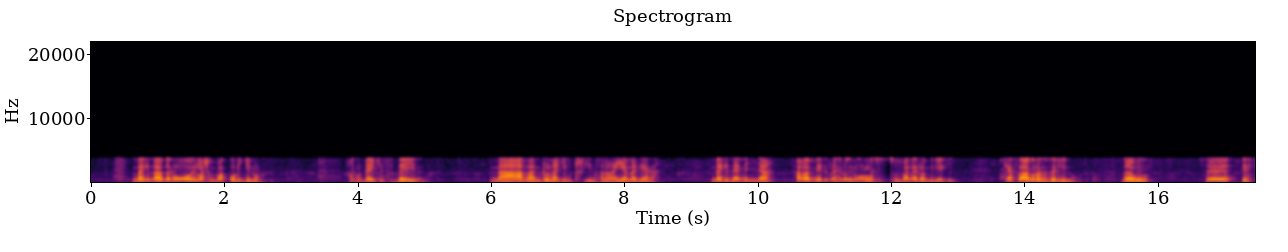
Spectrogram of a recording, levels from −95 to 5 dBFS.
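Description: At 11.8 s a call audio freeze likely occurred: delayed packets left the jitter buffer empty, so the receiver stretched the last sound into a short buzzy tail lasting about 0.18 s before the speech resumed where it stopped, now running that much later.

From 14.66 to 16.23 s a jitter buffer speed-up followed. With surplus audio queued, the receiver repeatedly cut short pitch-period slices, about a fifth of a second in total, so the speech plays roughly 11% faster and sounds hurried while its pitch stays unchanged, within the call path's band that ends at 4 kHz.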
